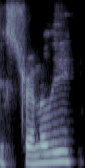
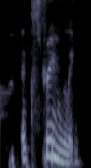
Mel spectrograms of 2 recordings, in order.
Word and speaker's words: extremely: For this one, you pronounce it like extremely. Okay, extremely. Correct. The E is silent, so you don't pronounce it, but you always write it.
